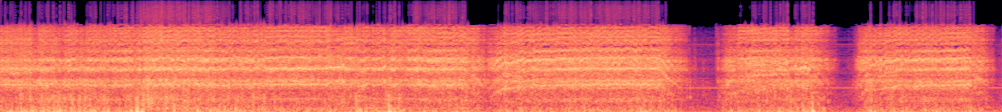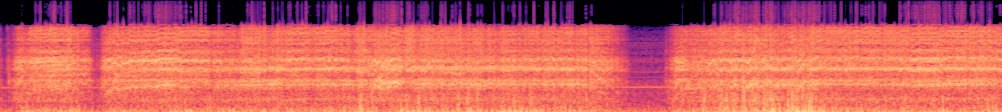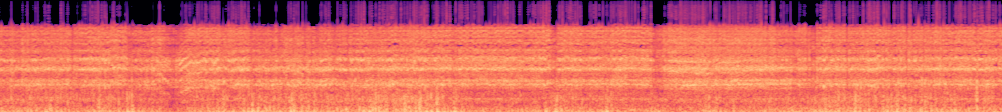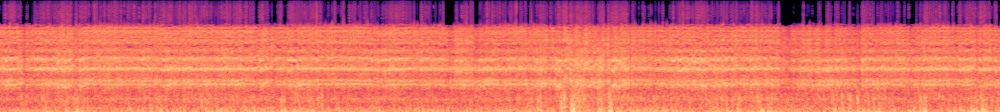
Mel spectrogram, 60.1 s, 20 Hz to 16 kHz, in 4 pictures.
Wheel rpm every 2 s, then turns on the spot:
220, 220, 230, 170, 200, 100, 120, 140, 150, 210, 230, 220, 70, 230, 230, 230, 180, 220, 230, 230, 220, 230, 240, 230, 230, 230, 230, 230, 220, 230.
none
